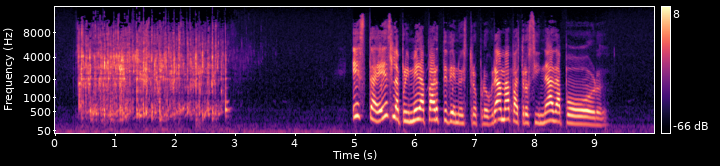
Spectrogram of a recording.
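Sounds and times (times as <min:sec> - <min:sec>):
water pouring and dripping: 0:00.3 - 0:03.5
speech: 0:05.0 - 0:09.3.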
